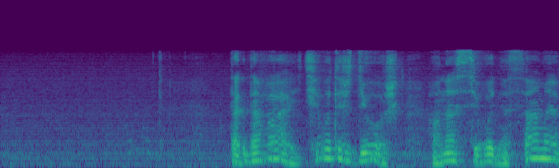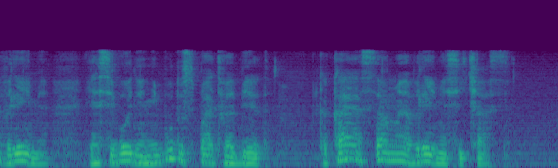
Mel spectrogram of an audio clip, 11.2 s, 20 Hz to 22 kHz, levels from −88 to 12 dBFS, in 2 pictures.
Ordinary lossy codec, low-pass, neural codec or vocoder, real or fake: AAC, 48 kbps; 7.2 kHz; vocoder, 24 kHz, 100 mel bands, Vocos; fake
